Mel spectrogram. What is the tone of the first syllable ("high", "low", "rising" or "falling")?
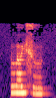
high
